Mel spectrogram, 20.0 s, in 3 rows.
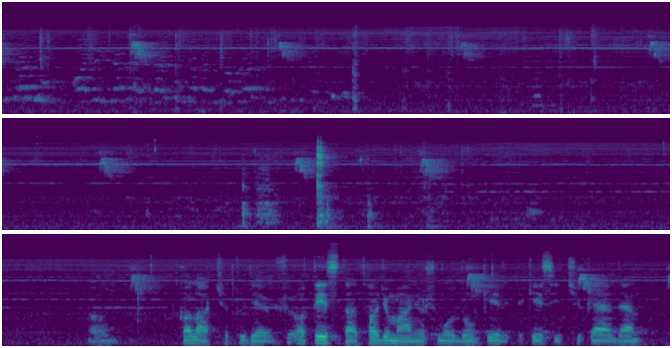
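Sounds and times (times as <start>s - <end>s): bird chirping: 6.4s - 6.8s, 7.6s - 8.0s, 9.6s - 9.9s, 14.5s - 15.0s, 17.8s - 18.4s.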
